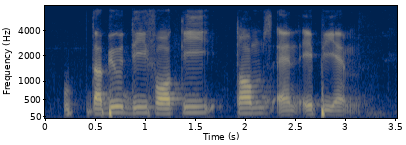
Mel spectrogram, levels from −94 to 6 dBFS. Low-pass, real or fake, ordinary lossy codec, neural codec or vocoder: 7.2 kHz; real; Opus, 16 kbps; none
